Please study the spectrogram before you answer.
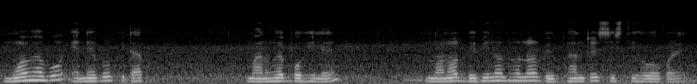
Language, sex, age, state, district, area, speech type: Assamese, male, 30-45, Assam, Golaghat, urban, spontaneous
